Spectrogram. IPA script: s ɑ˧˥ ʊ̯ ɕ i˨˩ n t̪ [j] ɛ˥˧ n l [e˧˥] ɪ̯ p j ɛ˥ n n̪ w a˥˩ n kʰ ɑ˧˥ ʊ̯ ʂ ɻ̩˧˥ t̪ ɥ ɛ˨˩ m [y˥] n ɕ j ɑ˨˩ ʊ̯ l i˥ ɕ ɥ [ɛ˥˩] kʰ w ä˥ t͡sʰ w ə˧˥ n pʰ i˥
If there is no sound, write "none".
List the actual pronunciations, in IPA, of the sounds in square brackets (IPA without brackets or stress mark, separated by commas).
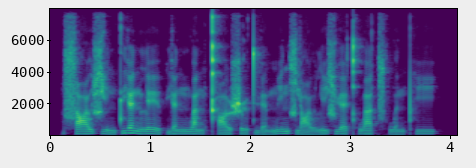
j, e˥˩, i˥, ɛ˥˩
